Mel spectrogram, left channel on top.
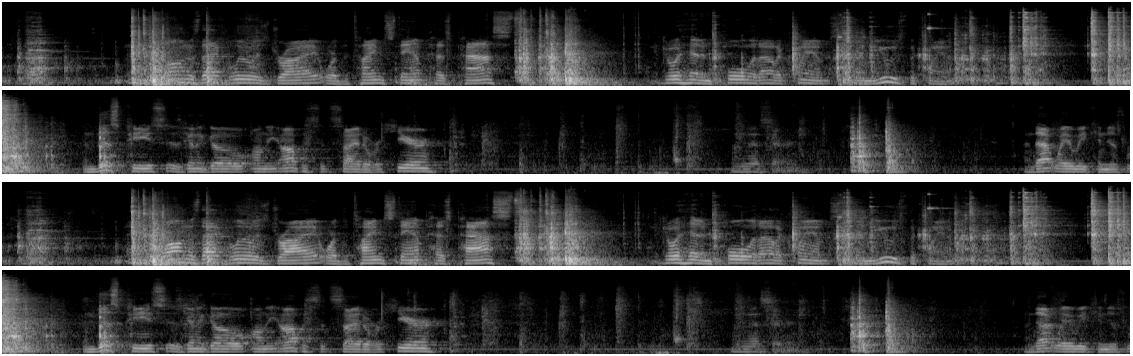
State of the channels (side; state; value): both; normal; correlation 0.59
